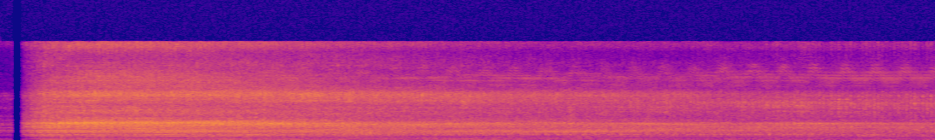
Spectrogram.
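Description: Diesel engine of a loaded Isuzu Elf dump truck running steadily as the truck drives slowly on a dirt track, starting suddenly after a brief dropout and fading gradually.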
